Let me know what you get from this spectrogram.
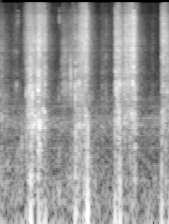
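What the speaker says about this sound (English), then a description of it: "I overhand shuffle." Linen-finish tarot cards being overhand shuffled, four quick bursts of soft, papery slides in a steady rhythm, close and quiet.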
